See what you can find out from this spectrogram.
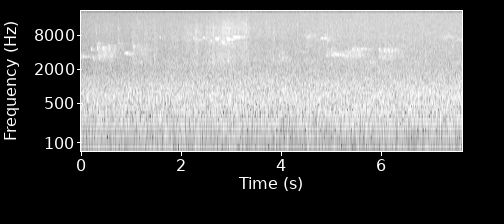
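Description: Steady, broad background wind noise rushes continuously, a soft even whoosh with a low rumble and no pauses, with faint high bird chirps drifting through at moments.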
